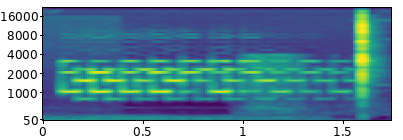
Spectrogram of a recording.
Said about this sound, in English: The phone rings. She takes her phone out of her bag and answers the call.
